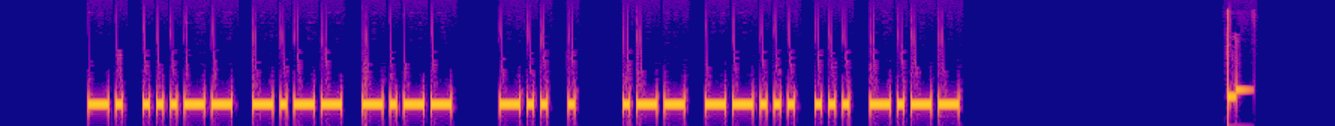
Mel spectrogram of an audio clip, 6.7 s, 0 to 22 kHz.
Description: Morse code, heard as a keyed tone, about 36 wpm, 700 Hz. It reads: N3YY DE W7SY
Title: USA Callsign DE Callsign - 4 Characters - 35wpm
